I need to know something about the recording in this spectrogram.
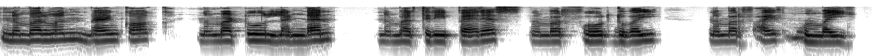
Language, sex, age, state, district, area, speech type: Urdu, female, 30-45, Uttar Pradesh, Lucknow, urban, spontaneous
